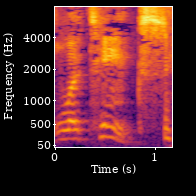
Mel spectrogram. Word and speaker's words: Latinx: It's actually pronounced Latinx.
